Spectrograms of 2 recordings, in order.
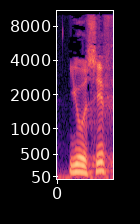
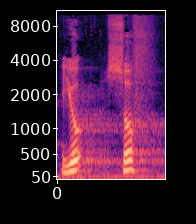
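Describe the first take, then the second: First: A long u vowel runs straight into the s. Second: A glottal stop comes before the s. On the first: "بتثليث السين مع الياء والواو" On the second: "مع الهمزة يؤسف"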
